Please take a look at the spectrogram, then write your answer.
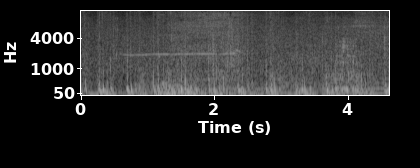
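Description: Horse hooves clip-clop at a steady galloping rhythm in Assassin's Creed Odyssey, a continuous close patter over low game ambience and faint background sound.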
